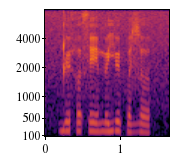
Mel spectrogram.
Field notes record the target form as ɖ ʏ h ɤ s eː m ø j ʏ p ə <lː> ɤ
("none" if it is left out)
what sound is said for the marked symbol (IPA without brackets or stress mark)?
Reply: ɮ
